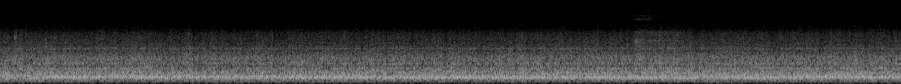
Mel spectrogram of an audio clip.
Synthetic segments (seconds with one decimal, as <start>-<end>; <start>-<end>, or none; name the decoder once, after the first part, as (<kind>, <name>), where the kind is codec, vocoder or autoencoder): 6.8-7.7 (autoencoder, DAC-VAE)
